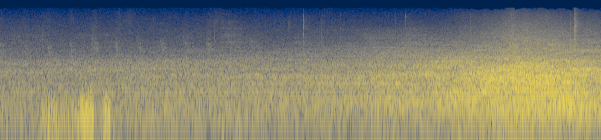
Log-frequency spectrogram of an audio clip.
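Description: Traffic on a busy road: a passing vehicle's noise swells over the last few seconds. A couple of low thumps come about a second in.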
